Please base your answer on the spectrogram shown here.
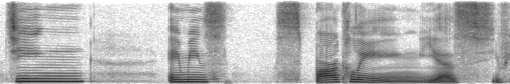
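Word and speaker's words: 晶: not kidding three sons so this character pronounced pronounced like Jing it means sparkling yes if you look at a lot of sons I mean something is really like shining they like sparkling so this is Jing the next character so we put here first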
